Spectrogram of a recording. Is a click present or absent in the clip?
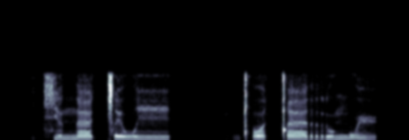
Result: present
